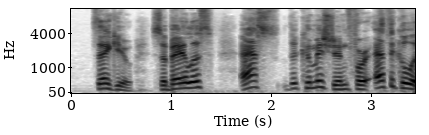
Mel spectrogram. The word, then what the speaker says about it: Sebelius: Sebelius. Thank you. Sebelius asks the Commission for ethical advice on the development of medical countermeasures for children.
